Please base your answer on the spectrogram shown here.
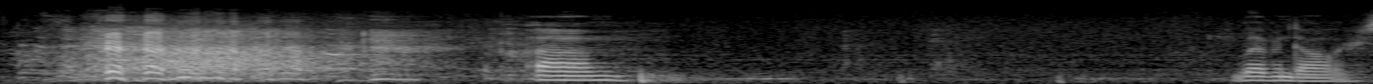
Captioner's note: laughter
